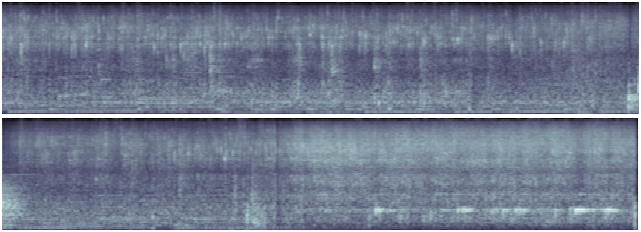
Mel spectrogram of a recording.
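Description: Pork chop seasoned with salt and pepper sizzling as it is stir-fried quickly in a pan over high heat, a continuous hissing fry with occasional clinks that grows brighter toward the end.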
